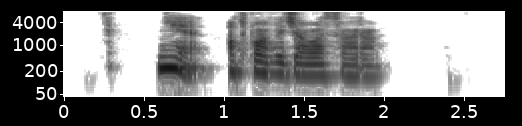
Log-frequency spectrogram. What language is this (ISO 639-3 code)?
pol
